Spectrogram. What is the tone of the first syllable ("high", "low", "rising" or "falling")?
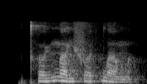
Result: rising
